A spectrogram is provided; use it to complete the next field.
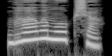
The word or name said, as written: ಭಾವಮೋಕ್ಷ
